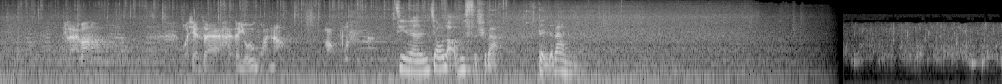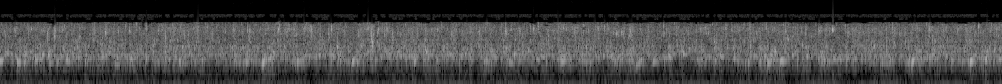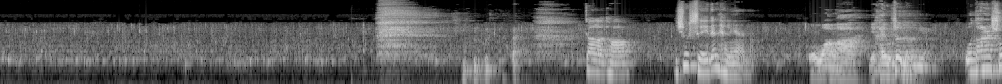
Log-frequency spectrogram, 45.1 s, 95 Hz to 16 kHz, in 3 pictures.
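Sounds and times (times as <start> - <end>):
pool water lapping and splashing: 0.0 - 45.0.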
